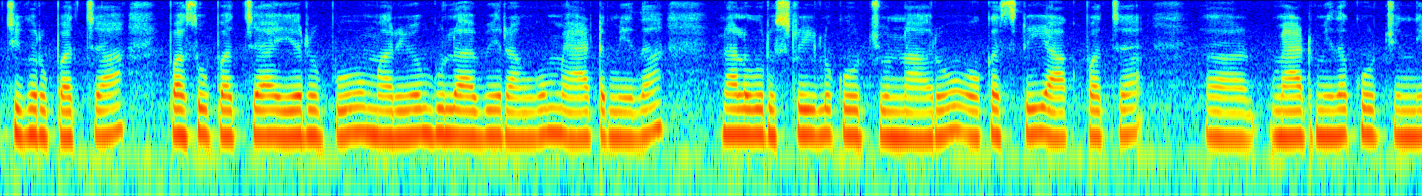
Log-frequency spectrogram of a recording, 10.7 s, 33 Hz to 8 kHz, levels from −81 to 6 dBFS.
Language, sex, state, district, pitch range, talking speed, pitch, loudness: Telugu, female, Telangana, Mahabubabad, 175-185 Hz, 110 wpm, 180 Hz, -15 LUFS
